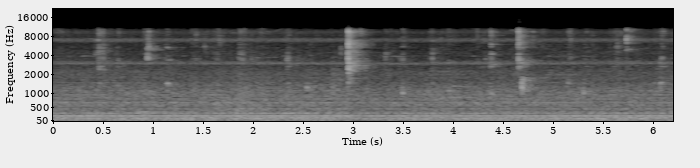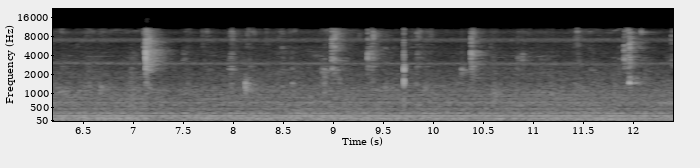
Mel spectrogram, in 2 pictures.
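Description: A person chewing food with the mouth open, with wet smacking clicks now and then, the loudest three about 3, 5 and 7 seconds in, over a steady low hum.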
